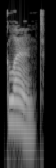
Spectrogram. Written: glent

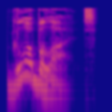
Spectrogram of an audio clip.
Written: globalize

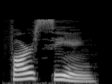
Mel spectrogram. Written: far-seeing

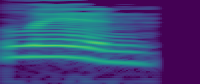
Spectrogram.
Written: hlynn

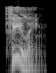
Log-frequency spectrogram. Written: feeling

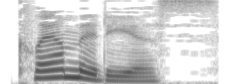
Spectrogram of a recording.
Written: clamedeus

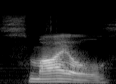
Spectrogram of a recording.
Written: smiles

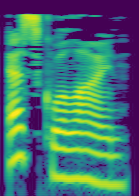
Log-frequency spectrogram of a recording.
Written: esquiline

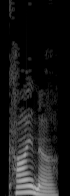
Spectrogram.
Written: kyna

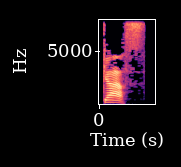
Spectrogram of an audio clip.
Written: gas's

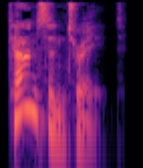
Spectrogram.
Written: concentrate

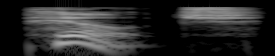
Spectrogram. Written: pilch

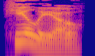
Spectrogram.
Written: helio

